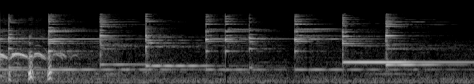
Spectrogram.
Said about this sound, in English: So it's like a xylophone made out of vacuum cleaner hoses, metal vacuum cleaner hoses, played with a plunger and held up by a mop.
